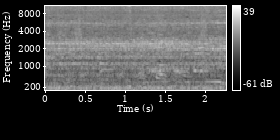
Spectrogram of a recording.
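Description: Busy street-stall background: a steady low rumble of traffic or machinery under indistinct voices of people nearby.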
